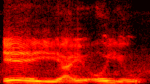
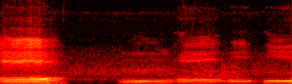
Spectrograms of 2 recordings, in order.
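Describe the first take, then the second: First: The letters come quickly in one smooth run. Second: The letters come slowly, with hesitant breaks. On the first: The speaker calls it right. "এভাবে তাড়াতাড়ি বলতে হবে" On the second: The speaker calls it wrong. "এইভাবে বললে হবে না"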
